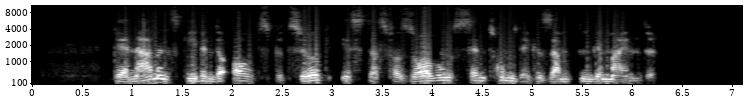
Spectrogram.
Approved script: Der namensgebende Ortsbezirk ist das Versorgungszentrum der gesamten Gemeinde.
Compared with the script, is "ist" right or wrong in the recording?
right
